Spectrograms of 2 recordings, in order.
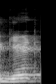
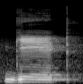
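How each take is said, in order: First: Said in the usual way. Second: "गेट" said slowly, the ए gliding into ई; slow demonstration of "गेट" with a long vowel; drawn-out diphthong. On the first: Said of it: "के अंदर ये sound आ रही है". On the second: Shown as a demonstration. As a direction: stretch the vowel in "गेट" to show the ए-ई glide. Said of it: "जैसे एई sound है".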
